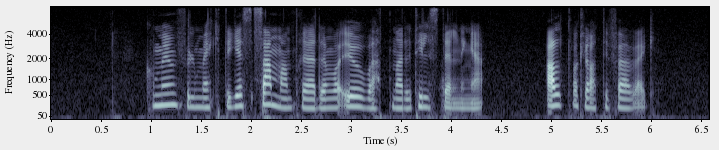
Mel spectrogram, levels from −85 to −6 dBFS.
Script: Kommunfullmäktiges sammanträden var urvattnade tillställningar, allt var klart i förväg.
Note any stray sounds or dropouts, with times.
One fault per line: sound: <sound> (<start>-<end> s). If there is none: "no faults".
no faults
